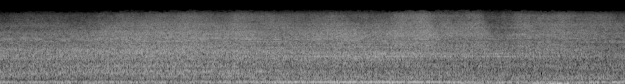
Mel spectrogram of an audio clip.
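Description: A jet engine's high whine swells and then eases.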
